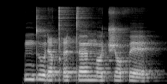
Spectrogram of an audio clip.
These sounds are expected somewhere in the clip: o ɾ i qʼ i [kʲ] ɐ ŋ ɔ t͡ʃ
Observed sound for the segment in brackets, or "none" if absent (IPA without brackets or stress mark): t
